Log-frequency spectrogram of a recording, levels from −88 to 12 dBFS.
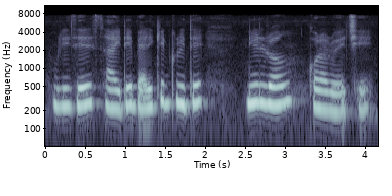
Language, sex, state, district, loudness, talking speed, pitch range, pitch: Bengali, female, West Bengal, Cooch Behar, -16 LUFS, 115 wpm, 220-265 Hz, 245 Hz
